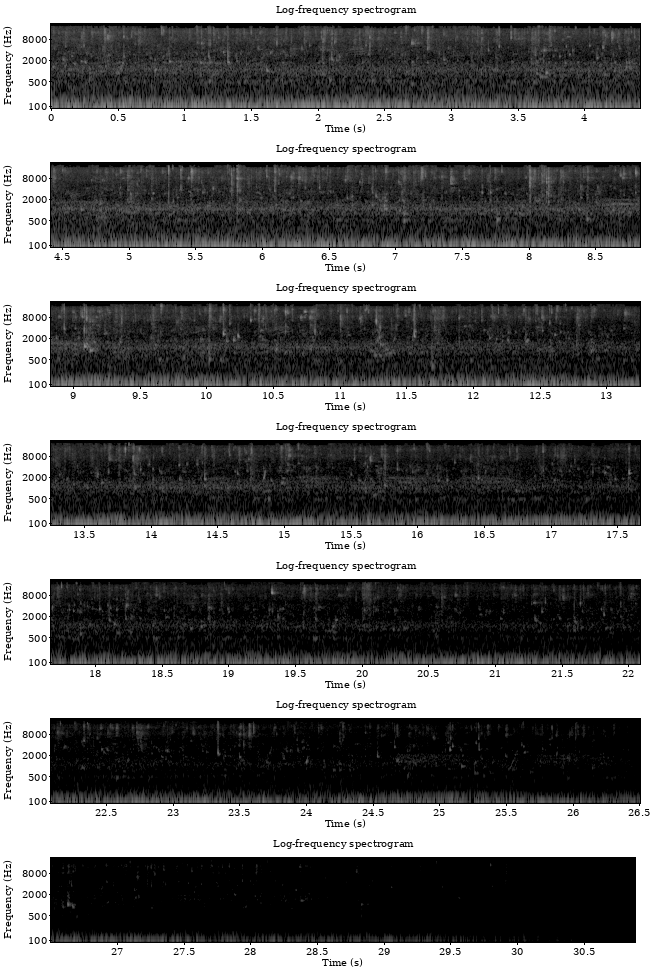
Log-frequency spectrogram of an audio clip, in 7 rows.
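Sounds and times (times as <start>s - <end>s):
brook: 0.0s - 30.7s.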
